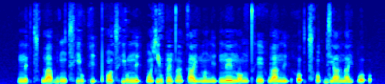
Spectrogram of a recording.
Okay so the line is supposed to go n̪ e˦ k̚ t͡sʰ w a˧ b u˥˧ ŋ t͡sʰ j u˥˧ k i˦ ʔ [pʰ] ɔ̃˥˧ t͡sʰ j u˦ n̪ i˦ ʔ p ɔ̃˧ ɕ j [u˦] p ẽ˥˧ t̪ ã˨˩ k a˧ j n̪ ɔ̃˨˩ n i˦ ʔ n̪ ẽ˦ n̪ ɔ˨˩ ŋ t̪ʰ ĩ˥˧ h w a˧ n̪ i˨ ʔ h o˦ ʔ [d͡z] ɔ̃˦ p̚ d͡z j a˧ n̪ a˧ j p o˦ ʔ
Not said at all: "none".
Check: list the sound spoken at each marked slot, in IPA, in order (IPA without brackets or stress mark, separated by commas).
pʰ, u˦, t͡sʰ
